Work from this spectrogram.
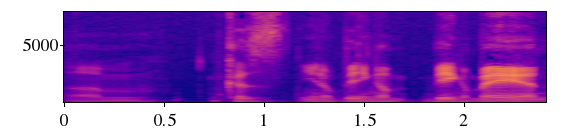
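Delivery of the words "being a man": Southern US accent slipping out. Talking about providing as a man, slipping into a Southern accent. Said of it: "that accent comes out when I say being a man".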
